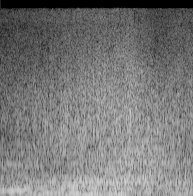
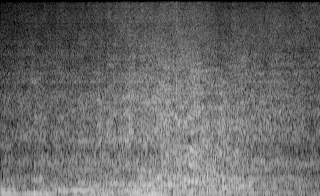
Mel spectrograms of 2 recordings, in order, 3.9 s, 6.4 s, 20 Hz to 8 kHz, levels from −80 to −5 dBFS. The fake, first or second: second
